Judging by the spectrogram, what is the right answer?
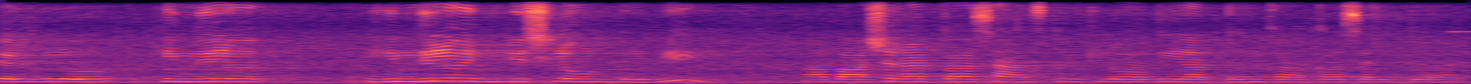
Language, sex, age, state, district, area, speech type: Telugu, female, 30-45, Andhra Pradesh, N T Rama Rao, urban, spontaneous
